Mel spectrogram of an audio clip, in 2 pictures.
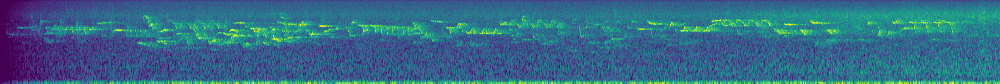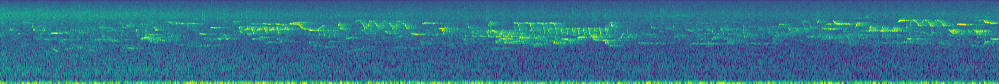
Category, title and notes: Soundscapes > Nature
A recording from a recent visit to Macclesfield Forest. Morning time.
